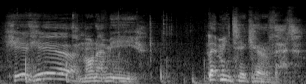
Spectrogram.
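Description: Cheeky young french rogue in a game, lighter voice, super animated, flippant. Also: male voice, a little high, moderate pace, slight background noise. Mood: wry, jaunty. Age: young adult. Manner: flippant, sardonic. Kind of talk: video game voice acting.

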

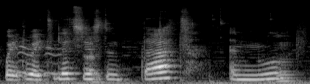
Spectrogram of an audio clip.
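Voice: mid-range voice, slow. A teenage streamer, a native Swedish speaker, chatting casually in scattered asides on a livestream. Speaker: game streamer. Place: small room indoors at a desk. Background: music, keyboard typing.

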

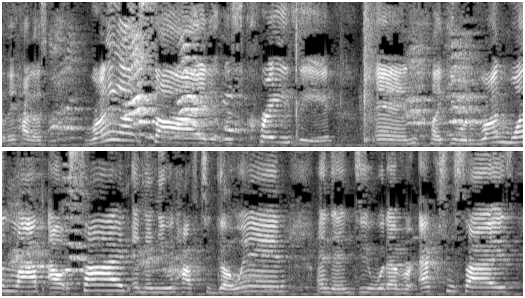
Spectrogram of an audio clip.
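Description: A woman in her thirties talking casually to her phone camera while cooking in her home kitchen, upbeat and chatty. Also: high voice. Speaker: family vlogger. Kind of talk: casual cook-with-me vlog. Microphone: handheld phone camera at arm's length.

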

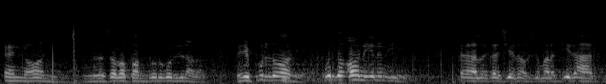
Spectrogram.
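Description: A man's voice: on the high side, fast, warm tone, natural voice. A man playing a jolly old-country Italian cook with an Italian accent, rambling in broken English before a live audience. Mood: jovial. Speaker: comic cook. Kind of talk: live comedy sketch. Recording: live audience laughter, noisy old recording.

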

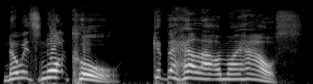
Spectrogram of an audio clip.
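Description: A man's voice: very high voice, very animated, unhurried, no echo, studio quality, full character voice. A man playing a curt, sarcastic, antisocial widower who narrates his own story in an audio play. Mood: angry. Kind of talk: first-person audio play narration and dialogue.

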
